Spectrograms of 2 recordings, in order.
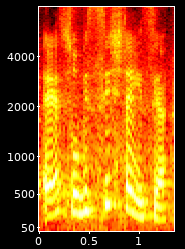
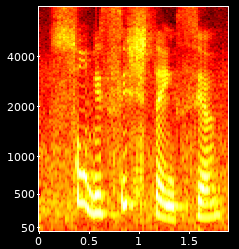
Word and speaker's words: subsistência: Subsistência é só subsistência, mas a língua é viva. Os falantes, cada vez mais falando subsistência, a ponto de o estranhamento ser total, de quase ninguém falar subsistência. E então o vocabulário incorporou a forma subsistência.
